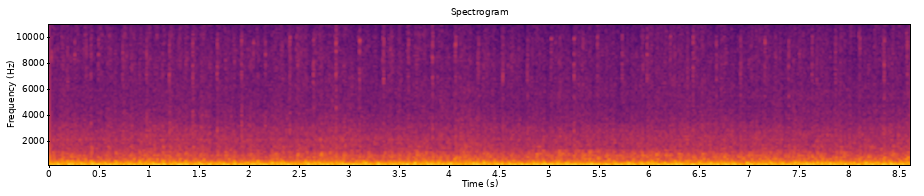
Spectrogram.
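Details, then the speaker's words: LS V8 (LS3 tags) in a rock buggy build, started after prep, owner's tune loaded, header hot: even, deep V8 rumble at constant idle, no misses or stumbles. Idling better than before; small leak, transmission fluid likely low. "Ran okay, idled okay. It's idling better than it was before."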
